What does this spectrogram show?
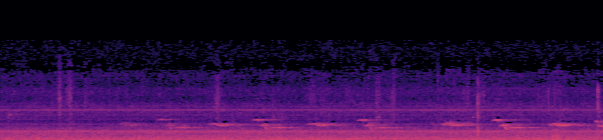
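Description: A small bird chirping outdoors in a quick series of short, high notes, two or three a second, starting about a second in, over a steady background hiss with a faint steady high tone.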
